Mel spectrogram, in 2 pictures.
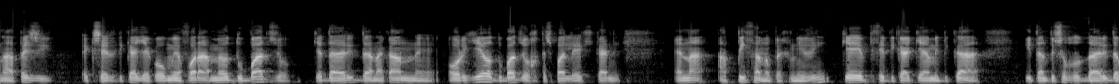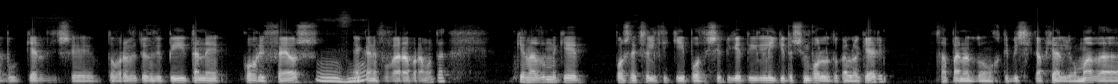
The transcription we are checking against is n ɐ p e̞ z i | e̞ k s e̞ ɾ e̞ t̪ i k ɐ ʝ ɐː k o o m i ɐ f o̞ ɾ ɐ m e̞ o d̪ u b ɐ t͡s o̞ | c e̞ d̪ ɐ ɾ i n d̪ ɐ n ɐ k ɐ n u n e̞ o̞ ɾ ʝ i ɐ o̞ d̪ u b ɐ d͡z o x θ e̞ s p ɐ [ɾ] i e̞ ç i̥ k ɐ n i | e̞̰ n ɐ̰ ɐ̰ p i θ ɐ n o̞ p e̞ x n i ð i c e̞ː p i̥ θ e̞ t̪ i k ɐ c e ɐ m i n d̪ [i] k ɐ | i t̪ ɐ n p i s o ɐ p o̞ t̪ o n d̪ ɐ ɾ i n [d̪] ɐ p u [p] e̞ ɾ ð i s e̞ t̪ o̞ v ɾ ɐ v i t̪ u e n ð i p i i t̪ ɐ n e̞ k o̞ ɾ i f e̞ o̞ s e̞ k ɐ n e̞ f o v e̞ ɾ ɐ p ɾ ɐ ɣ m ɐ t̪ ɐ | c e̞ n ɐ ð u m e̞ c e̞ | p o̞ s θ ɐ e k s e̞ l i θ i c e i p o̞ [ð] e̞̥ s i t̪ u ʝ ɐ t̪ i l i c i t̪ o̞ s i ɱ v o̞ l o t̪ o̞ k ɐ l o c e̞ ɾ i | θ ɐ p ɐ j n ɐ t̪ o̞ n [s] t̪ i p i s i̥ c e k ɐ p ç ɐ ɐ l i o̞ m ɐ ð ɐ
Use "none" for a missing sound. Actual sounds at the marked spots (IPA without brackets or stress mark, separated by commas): l, i, d̪, c, θ, x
